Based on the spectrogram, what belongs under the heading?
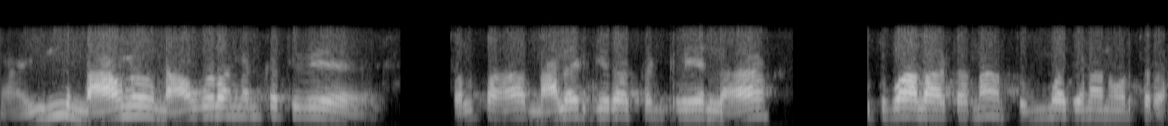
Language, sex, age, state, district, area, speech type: Kannada, male, 30-45, Karnataka, Mandya, rural, conversation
